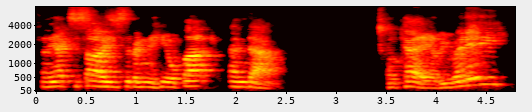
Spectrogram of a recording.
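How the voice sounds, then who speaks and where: A man's voice: fairly high pitch, expressive, moderate pace, bright, forceful tone. A man instructing an exercise class, giving encouraging, plain step-by-step cues and counts. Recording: very echoey room, distant mic.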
